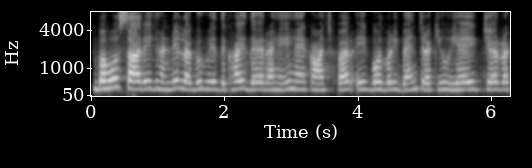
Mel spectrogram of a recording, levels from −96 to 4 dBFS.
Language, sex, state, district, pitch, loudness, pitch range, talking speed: Hindi, female, Madhya Pradesh, Dhar, 255 Hz, -20 LUFS, 245-270 Hz, 200 wpm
